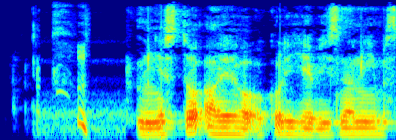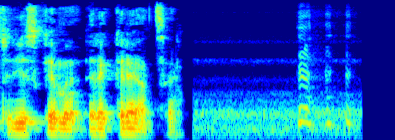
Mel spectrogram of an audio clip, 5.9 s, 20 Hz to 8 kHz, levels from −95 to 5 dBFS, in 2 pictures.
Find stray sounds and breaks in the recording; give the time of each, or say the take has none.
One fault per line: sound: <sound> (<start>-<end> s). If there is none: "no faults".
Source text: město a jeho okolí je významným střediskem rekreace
sound: laugh (0.4-0.7 s)
sound: laugh (5.2-5.7 s)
